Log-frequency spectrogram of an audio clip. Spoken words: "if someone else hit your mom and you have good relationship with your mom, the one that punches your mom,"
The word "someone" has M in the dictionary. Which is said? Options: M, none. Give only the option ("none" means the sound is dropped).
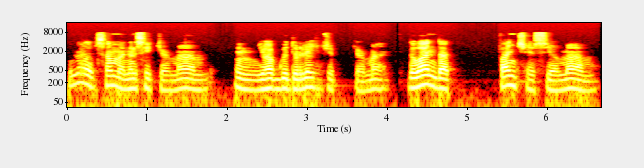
M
